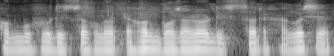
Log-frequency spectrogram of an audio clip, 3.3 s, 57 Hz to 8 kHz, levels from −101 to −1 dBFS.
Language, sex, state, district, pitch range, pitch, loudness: Assamese, male, Assam, Sonitpur, 95-105 Hz, 100 Hz, -20 LUFS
